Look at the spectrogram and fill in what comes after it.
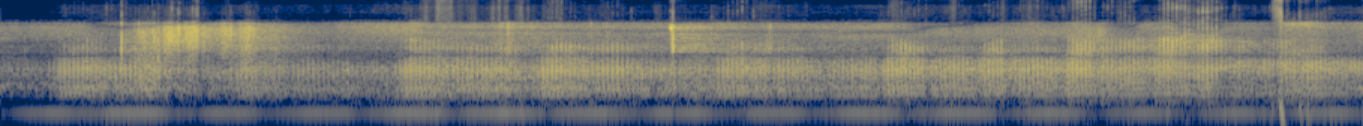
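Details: Purring house cat, its purr said to cure sickness: steady throbbing rumble swelling and fading with each breath over several cycles, a faint electrical hum underneath and small scattered clicks.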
